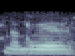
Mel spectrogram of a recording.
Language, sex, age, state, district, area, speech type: Kannada, male, 60+, Karnataka, Gadag, rural, conversation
